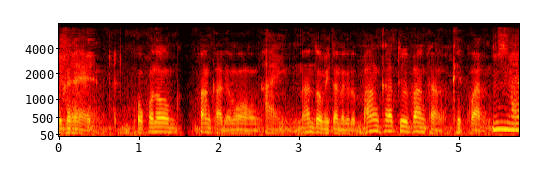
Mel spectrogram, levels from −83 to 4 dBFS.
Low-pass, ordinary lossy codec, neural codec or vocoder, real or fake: 7.2 kHz; AAC, 32 kbps; codec, 16 kHz, 4.8 kbps, FACodec; fake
